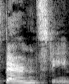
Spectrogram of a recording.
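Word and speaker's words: Berenstain: yeah uh I know they're spelled Baron stain yeah and I wish I had copies of what elstein it's barenstein it's 100 percent barenstein like I we had these books when I was little it's barenstein and there's it's there's no a there's no a in their names it's that fight me I don't know whose idea that was but it's barenstein we're gonna get one more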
